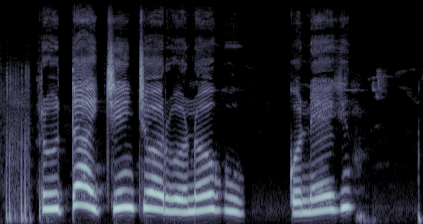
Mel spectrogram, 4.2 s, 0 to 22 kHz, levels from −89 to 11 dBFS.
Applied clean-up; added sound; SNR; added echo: none; none; none; none.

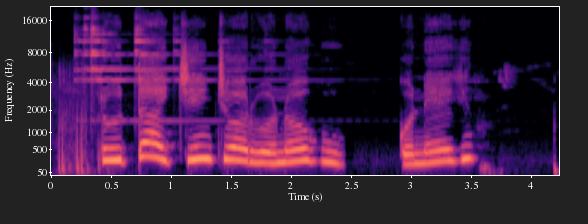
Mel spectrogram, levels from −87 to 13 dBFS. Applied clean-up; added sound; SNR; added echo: none; Doorbell; 16 dB; none.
